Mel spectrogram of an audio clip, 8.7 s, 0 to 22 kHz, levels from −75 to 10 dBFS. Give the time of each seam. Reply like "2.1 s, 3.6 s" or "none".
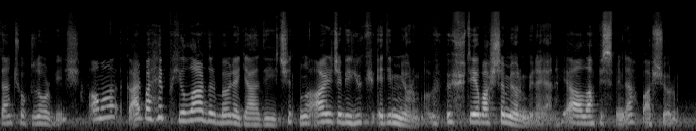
none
